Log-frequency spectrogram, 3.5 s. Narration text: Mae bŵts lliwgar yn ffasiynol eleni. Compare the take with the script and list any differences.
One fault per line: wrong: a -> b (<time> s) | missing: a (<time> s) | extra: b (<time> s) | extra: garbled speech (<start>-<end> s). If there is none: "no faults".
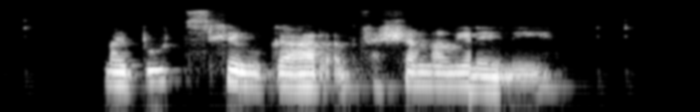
no faults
